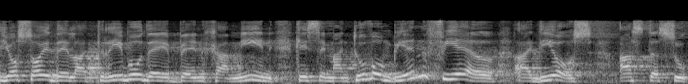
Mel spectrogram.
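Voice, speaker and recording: A man preaching a sermon as a pastor, stressing words slowly and restarting phrases. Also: sits high, slight background noise. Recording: echoey hall with faint ambience.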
